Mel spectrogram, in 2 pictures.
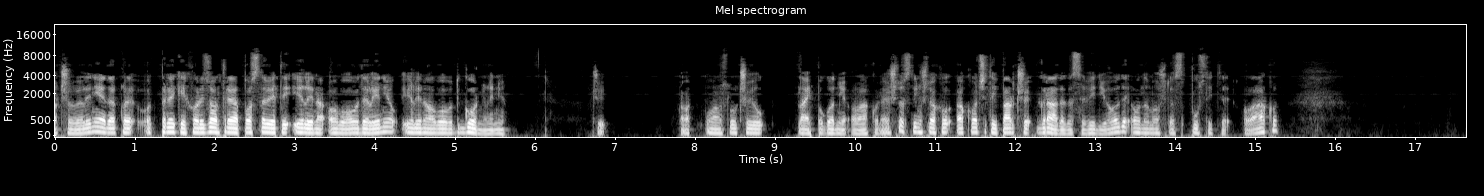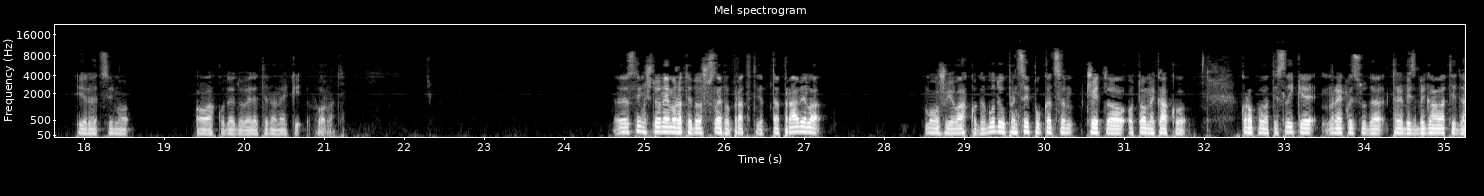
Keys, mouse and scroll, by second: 1.4-2.8 drag, 6.4-11.5 drag, 12.6-18.1 drag, 18.8-22.2 drag, 28.0-29.7 drag, 34.1-35.2 drag.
